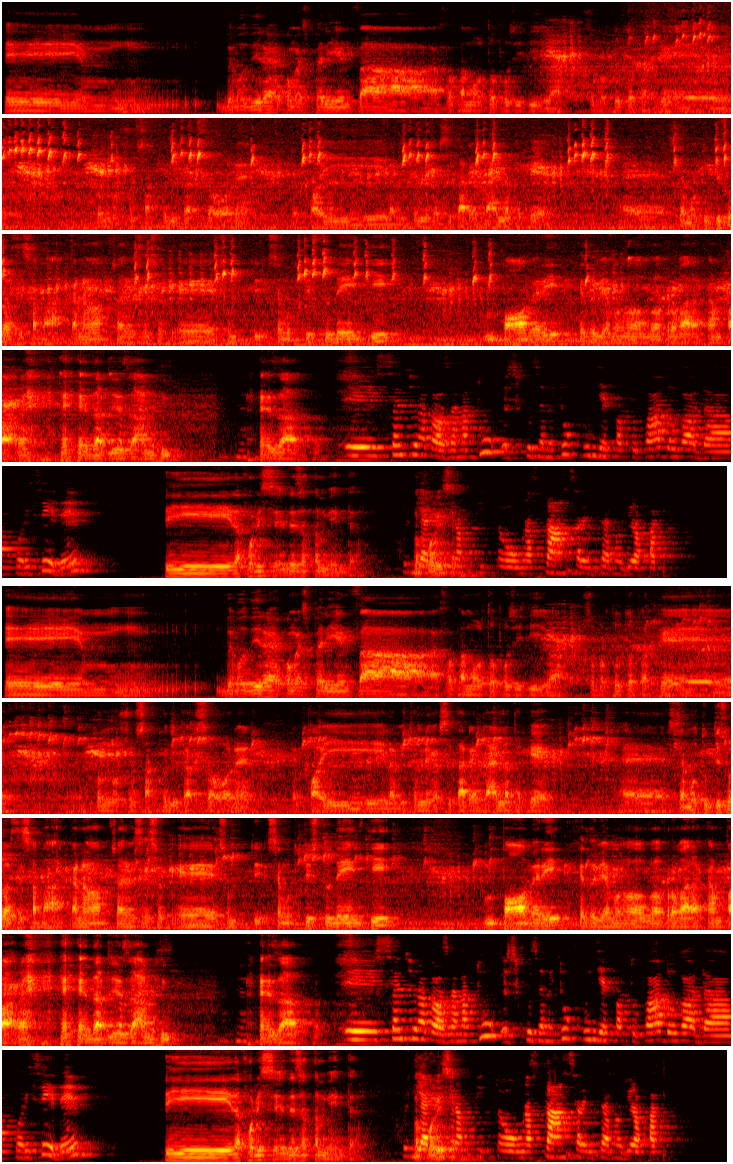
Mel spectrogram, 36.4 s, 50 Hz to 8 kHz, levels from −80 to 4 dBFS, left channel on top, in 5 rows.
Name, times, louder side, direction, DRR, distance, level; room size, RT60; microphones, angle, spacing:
voice 1, 0.0-1.8 2.1-7.5 7.9-9.9 10.2-12.9 13.4-19.1 19.4-23.6 24.3-25.4 30.8-32.8 33.3-33.6, right 3 dB, 25° right, 0.5 m, -33 dB
Frog, 5.3-24.0, left 3 dB, 20° left, 0.8 m, -42 dB
Bird, 6.2-24.0, left 8 dB, 65° left, 0.6 m, -38 dB
voice 2, 16.3-16.7 22.8-23.5 24.0-24.5 25.3-30.1 33.2-33.9 34.1-35.8, right 5 dB, 90° right, 0.7 m, -35 dB
9.4 x 5.6 x 4.4 m
head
